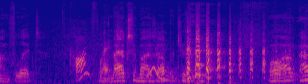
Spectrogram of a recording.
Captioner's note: laughing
